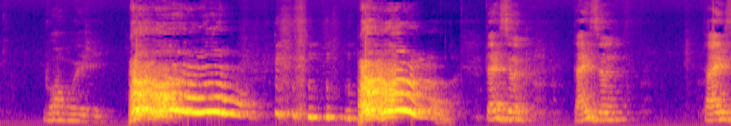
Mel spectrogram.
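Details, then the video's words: A very aggressive Siberian Husky, as described, produces long, loud, howl-like whining cries that fall in pitch, followed by shorter yelps, with brief Italian speech in the background. "siberian husky very agressiv"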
